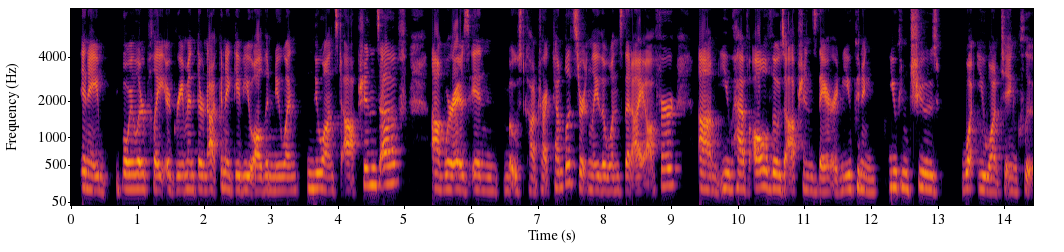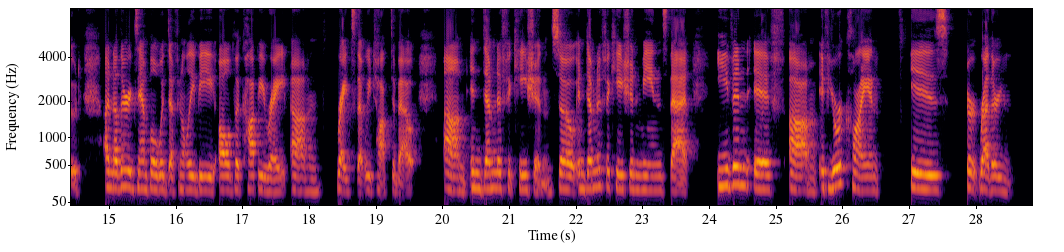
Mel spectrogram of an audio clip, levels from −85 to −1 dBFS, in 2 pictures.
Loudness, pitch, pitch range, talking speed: -25 LUFS, 185 Hz, 175-200 Hz, 155 wpm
